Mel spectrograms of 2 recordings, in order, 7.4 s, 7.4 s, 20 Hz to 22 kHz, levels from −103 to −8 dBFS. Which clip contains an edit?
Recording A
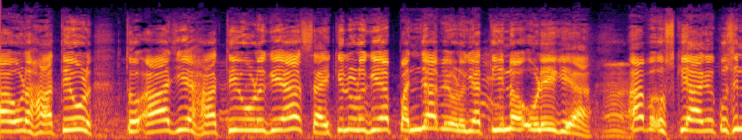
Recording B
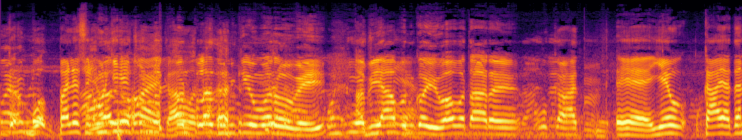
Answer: B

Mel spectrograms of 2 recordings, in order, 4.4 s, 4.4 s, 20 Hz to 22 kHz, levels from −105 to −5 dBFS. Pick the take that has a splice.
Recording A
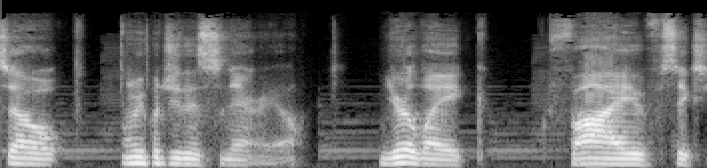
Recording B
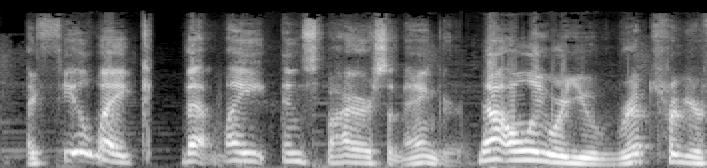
B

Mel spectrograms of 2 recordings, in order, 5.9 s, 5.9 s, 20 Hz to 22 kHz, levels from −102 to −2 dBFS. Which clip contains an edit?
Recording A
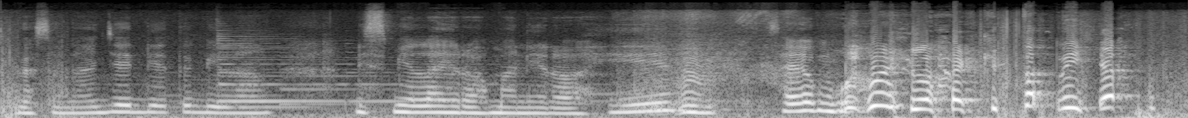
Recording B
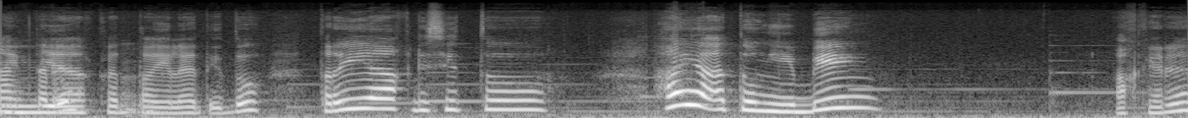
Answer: A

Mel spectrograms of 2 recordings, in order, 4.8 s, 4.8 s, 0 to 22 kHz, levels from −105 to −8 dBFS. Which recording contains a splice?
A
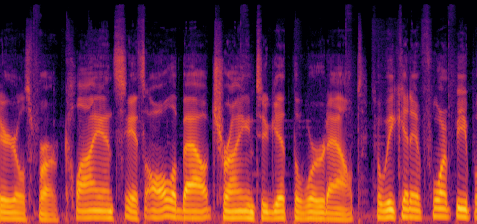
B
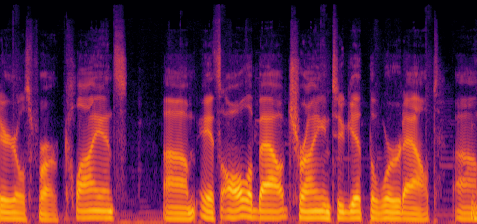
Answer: A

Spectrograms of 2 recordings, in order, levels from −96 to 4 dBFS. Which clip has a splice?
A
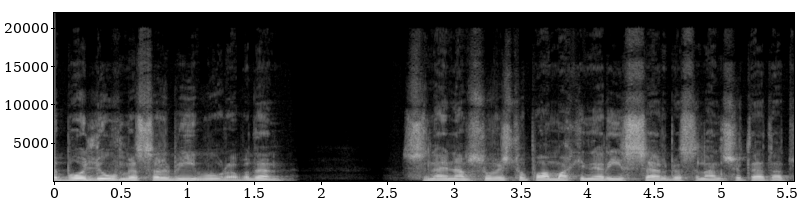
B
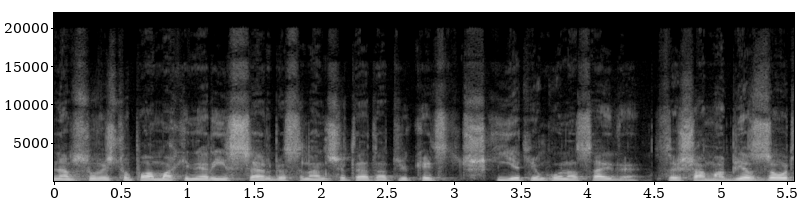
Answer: B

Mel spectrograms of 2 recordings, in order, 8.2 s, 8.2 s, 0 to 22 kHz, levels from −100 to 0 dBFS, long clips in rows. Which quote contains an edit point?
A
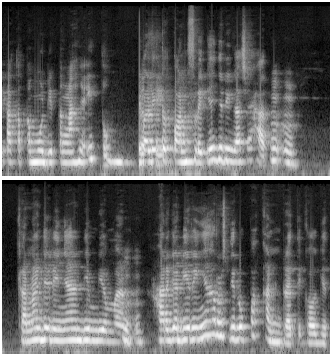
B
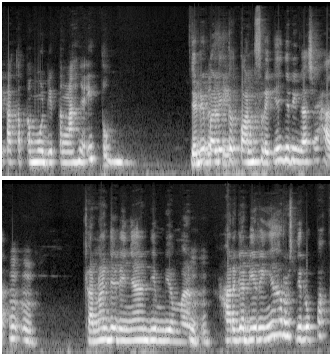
A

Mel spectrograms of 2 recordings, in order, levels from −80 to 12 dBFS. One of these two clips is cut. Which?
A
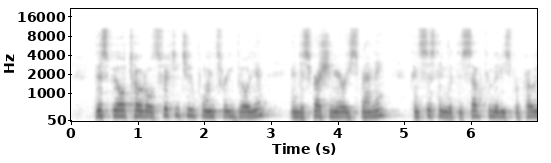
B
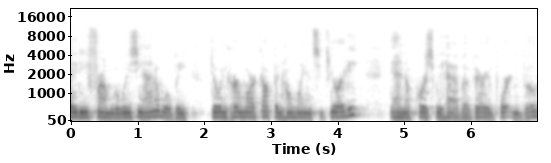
A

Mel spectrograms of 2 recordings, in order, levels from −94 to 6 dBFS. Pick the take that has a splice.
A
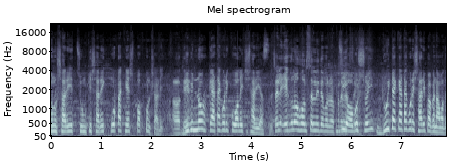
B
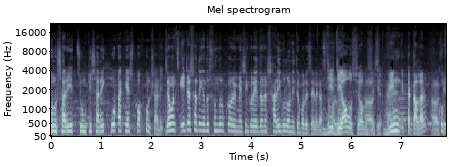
B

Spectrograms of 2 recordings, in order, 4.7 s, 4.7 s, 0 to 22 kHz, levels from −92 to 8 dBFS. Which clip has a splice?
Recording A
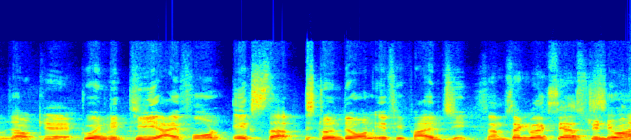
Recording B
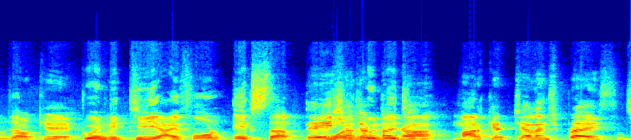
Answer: A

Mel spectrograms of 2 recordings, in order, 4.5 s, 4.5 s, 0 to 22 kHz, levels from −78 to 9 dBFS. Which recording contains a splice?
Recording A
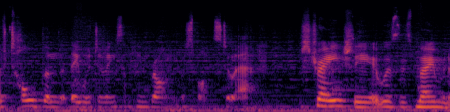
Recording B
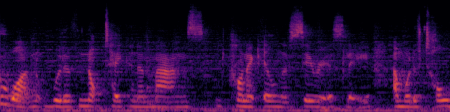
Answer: A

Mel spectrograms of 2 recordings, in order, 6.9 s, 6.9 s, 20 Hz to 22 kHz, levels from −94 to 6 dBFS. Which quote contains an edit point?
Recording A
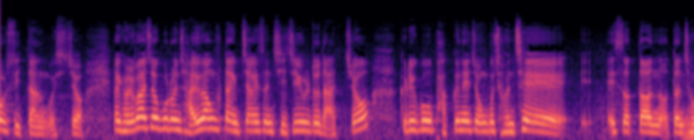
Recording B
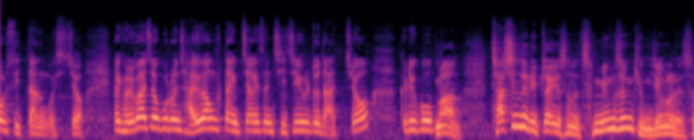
A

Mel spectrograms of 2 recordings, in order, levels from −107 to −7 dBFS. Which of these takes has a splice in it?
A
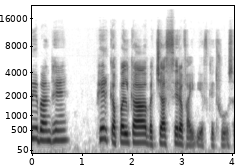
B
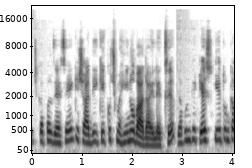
B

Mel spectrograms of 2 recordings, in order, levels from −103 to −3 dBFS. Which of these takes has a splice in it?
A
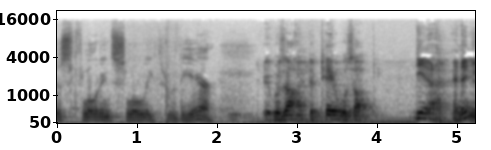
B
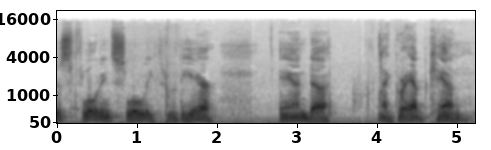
A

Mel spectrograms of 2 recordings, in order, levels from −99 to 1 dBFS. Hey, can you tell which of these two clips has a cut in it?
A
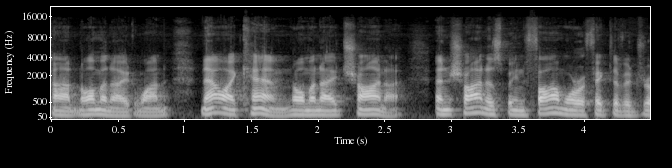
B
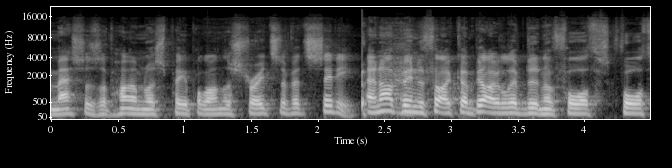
B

